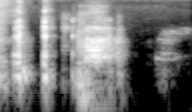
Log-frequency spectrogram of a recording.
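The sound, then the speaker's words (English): Dogs whimpering: a few short, whiny cries, then a longer strained whine, and finally a faint, thin trailing whimper after a brief pause. “I'm sorry for my dogs. No, the dogs are just agreeing with me.”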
